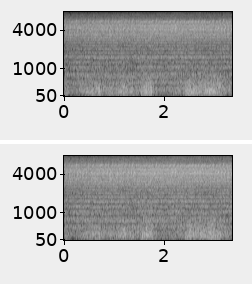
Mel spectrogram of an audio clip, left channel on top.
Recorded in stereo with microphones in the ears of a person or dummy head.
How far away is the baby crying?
No baby crying in this recording.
